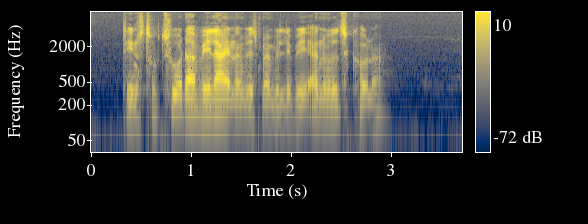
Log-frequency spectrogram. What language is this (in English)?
Danish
